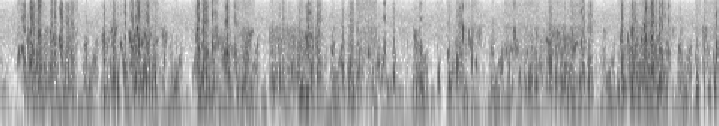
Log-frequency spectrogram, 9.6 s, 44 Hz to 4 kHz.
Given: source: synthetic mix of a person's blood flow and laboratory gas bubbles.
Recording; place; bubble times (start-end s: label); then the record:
Doppler ultrasound of blood flow; precordium
0.20-1.04 s: bubbles
1.33-2.23 s: bubbles
2.54-3.40 s: bubbles
3.57-4.38 s: bubbles
4.62-5.02 s: bubbles
5.09-5.17 s: bubbles
5.21-5.31 s: bubbles
5.49-5.70 s: bubbles
5.82-5.91 s: bubbles
5.94-6.44 s: bubbles
6.72-7.92 s: bubbles
8.21-9.00 s: bubbles
9.25-9.59 s: bubbles
From the record:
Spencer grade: 4 (maximum detectable bubble signal sounding continuously throughout systole and diastole of every cardiac period, and overriding the amplitude of the normal cardiac signals); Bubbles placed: only in the low amplitude regions of the cardiac cycle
